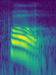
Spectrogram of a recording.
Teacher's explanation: You can also say sounds like f, where you are using the lower lip and the teeth to block the air, and then you release sounds like f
